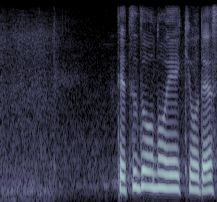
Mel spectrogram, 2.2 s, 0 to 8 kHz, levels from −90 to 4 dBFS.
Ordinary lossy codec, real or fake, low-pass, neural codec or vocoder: none; real; 7.2 kHz; none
